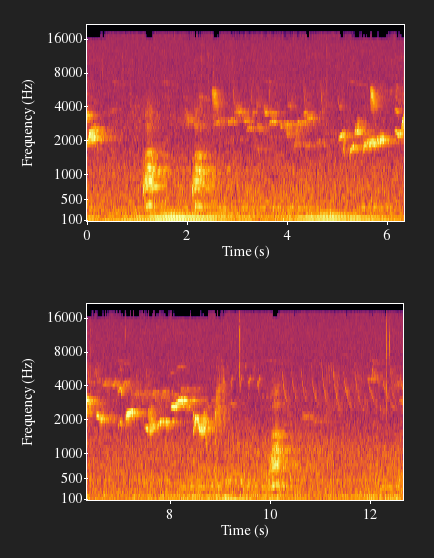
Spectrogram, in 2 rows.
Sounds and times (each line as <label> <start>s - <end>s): Birds singing 0.0s - 12.6s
